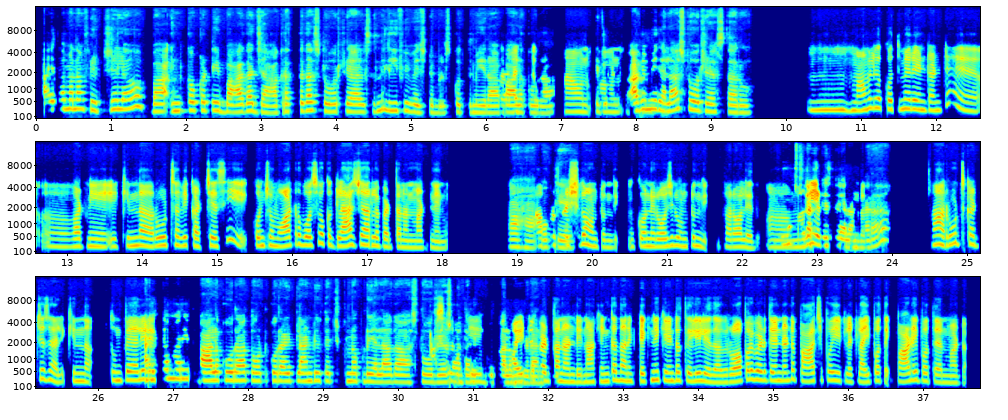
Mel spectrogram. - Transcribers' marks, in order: static; distorted speech; in English: "స్టోర్"; in English: "లీఫీ వెజిటబుల్స్"; in English: "కరెక్ట్"; in English: "స్టోర్"; in English: "రూట్స్"; in English: "కట్"; in English: "వాటర్"; in English: "గ్లాస్ జార్‌లో"; in English: "ఫ్రెష్‌గా"; in English: "రూట్స్ కట్"; other background noise; tapping; in English: "రూట్స్ కట్"; in English: "స్టోర్"; in English: "టెక్నిక్"
- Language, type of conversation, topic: Telugu, podcast, ఫ్రిడ్జ్‌ను శుభ్రంగా, క్రమబద్ధంగా ఎలా ఉంచుతారు?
